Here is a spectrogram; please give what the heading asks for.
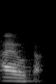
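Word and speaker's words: aorta: तरफ लेके जाता है इसको हम बोलते हैं आयो क्या बोलते हैं हम इसको आयो या फिर बहुत सारे लोग इसको ऑटा भी बोलते हैं इसकी स्पेलिंग होती है ये ए ओ आर टी ए ओटा ये क्या है ये है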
